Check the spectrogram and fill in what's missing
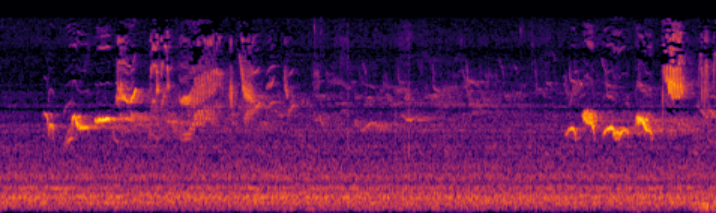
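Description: A male blackbird sings two mellow, fluty warbled phrases about five seconds apart, over steady background hiss and faint higher chirps from other birds.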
